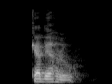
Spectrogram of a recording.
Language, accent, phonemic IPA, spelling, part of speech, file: French, France, /ka.bɛʁ.lo/, caberlot, noun, LL-Q150 (fra)-caberlot.wav
- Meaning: noggin, bonce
